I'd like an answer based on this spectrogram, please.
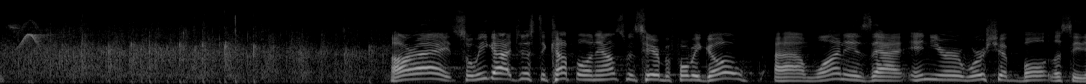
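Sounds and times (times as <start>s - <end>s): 
round of applause for a family: 0.0s - 4.0s
speech: 3.9s - 10.8s.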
